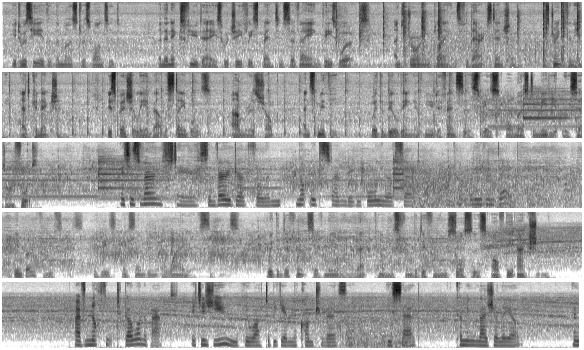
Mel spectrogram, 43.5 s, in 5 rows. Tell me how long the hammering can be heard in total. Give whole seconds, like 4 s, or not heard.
11 s.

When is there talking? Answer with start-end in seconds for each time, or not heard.
0.1-18.0, 19.1-25.2, 26.2-34.4, 35.8-43.4.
